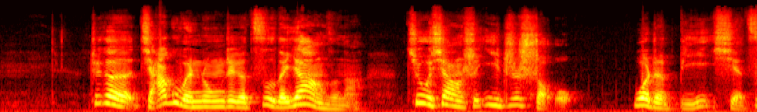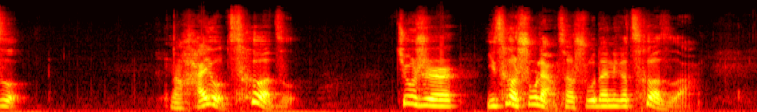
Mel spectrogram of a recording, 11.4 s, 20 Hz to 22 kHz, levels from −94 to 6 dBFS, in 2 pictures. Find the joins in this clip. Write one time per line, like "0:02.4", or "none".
none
